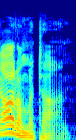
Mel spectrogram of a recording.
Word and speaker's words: automaton: learn a word like automaton the stress on the TA where is there a TA Otto ma tan what which syllable one two three or four oh tomatan automaton automaton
